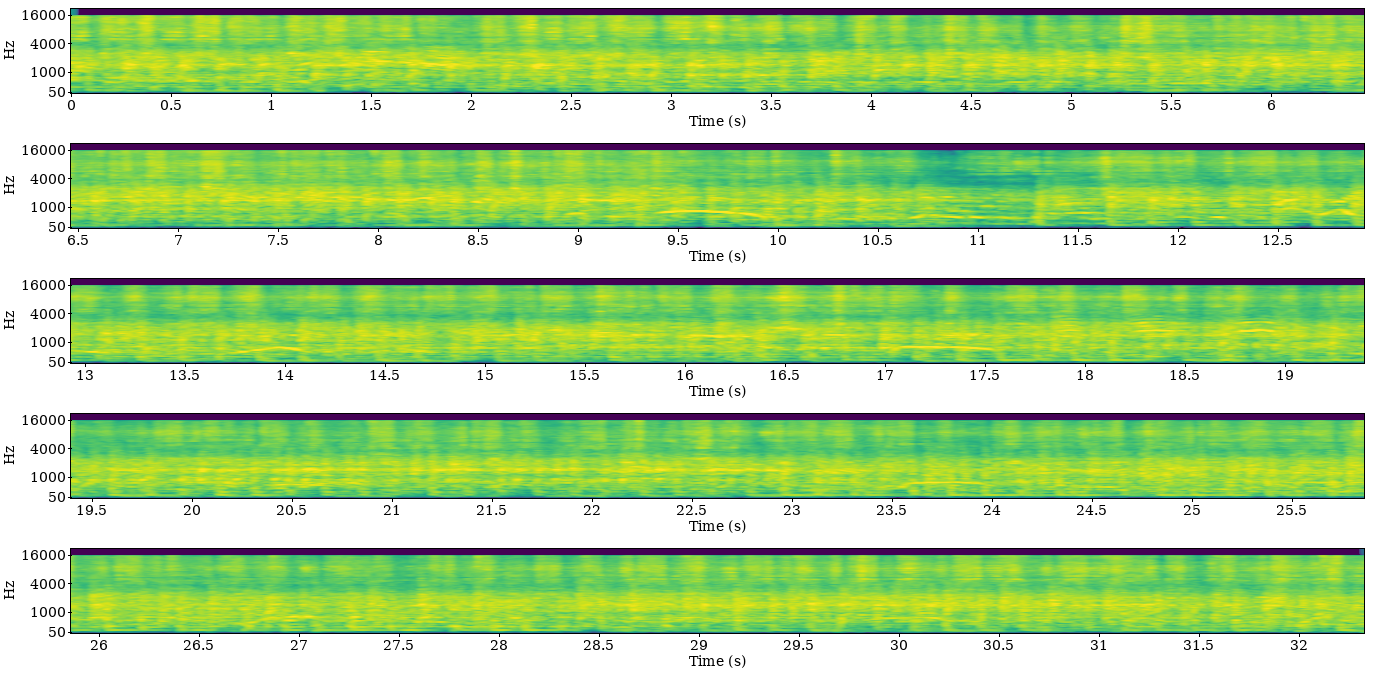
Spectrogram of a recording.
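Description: Dappu frame drums beaten with sticks, continuous loud festival drumming with music, with a few short pitch glides now and then.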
